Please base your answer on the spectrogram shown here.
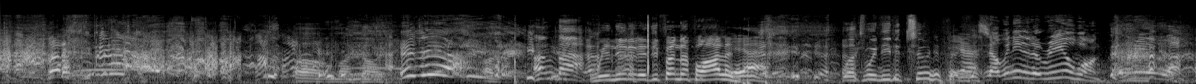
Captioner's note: laughter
